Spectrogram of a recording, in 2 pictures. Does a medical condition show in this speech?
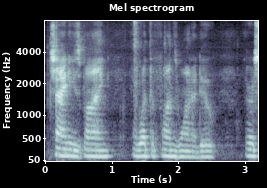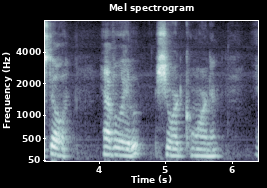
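No.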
